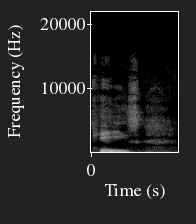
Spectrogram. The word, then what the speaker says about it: Key: Some people call them K boas. They're actually pronounced keys.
